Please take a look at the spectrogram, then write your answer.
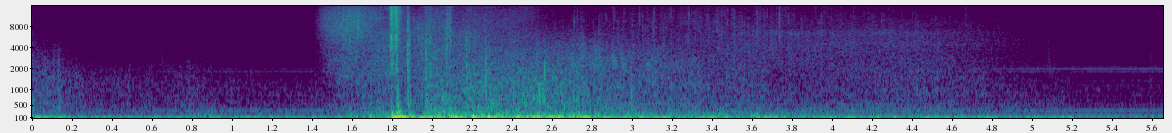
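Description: In Hogwarts Legacy the Confringo fire spell sets off a single sudden blast, a deep booming burst with a crackling roar that fades slowly over a few seconds after a short quiet lead-in.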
